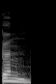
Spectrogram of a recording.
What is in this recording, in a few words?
"gen4", chinois; Cours de Chinois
